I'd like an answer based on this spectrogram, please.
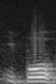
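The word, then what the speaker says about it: epoch: इपिओसिएच इपोक हुन्छ, इपोक हुन्छ, इपोच हुँदैन, इपोक हुन्छ।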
